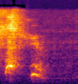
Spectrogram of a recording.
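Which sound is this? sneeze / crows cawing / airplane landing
sneeze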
